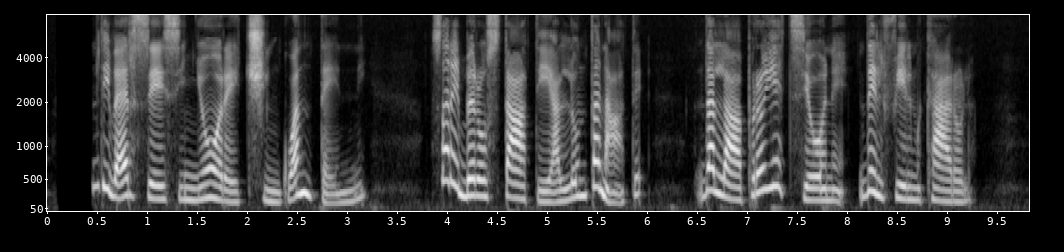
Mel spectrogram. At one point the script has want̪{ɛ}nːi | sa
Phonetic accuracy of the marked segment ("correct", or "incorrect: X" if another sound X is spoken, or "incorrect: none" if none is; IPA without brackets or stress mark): correct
